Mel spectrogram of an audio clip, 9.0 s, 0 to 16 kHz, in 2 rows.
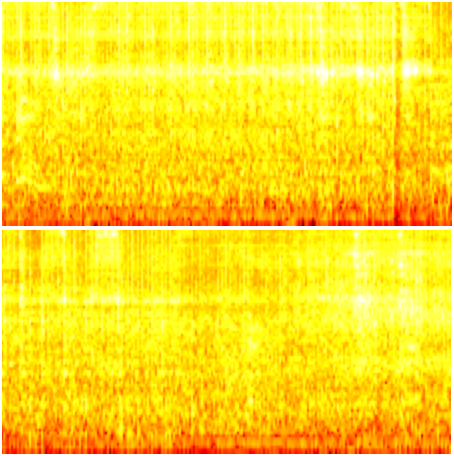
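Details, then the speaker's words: Massey Ferguson 65 tractor after carburetor cleaning, coolant topped up, throttle up: loud uneven chugging idle that stumbles and wavers; it runs but the carburetor keeps flooding out and needs more work. "well we know it's gonna run so we gotta work on it a little bit here all right sweet now we gotta work on it from not flooding out obviously now"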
